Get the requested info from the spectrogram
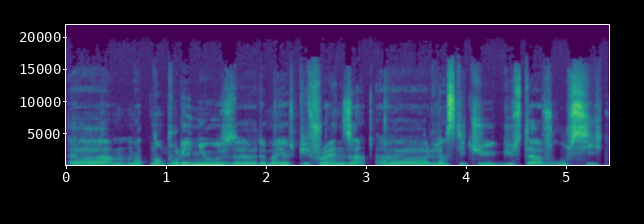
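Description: A man's voice: fairly low pitch, a little slow, creaky, dark tone, no room sound. A man chatting as a panelist on a radio show, with wry joking asides. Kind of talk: casual radio panel chat. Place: radio studio.

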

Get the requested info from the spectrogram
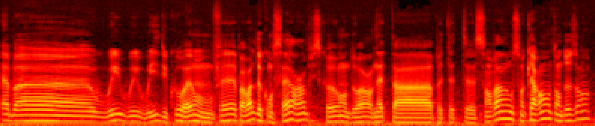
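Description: A man's voice: mid-range voice, a little slow, few pauses. A man, a blues musician, chatting casually as a guest in a live interview. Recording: faint live venue background noise.

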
